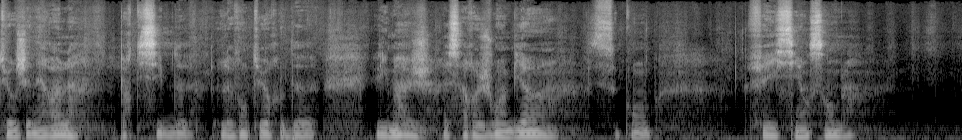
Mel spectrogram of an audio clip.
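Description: An elderly man talks animatedly close by.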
